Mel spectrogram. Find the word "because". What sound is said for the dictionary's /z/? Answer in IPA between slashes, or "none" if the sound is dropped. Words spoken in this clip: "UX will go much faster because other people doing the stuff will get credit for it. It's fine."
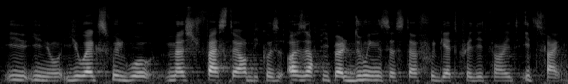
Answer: /z/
